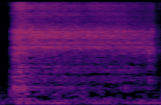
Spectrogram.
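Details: Demonstration of a lateral lisp on the s sound, air escaping over the back of the tongue and out both sides rather than over the front; lateral lisp.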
